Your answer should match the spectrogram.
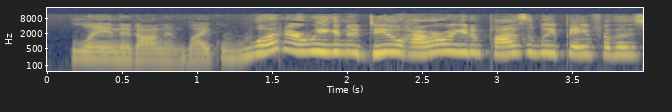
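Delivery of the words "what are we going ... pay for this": mock freaking out, very high, panicked pleading tone. Retelling own past words about how to pay: imitating own past panic. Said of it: "totally freaking out".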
